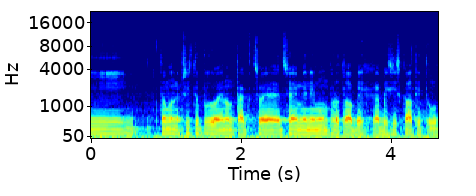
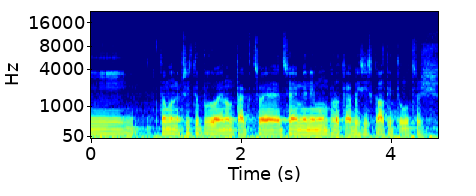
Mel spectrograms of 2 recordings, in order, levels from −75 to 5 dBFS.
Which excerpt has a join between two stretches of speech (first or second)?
second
